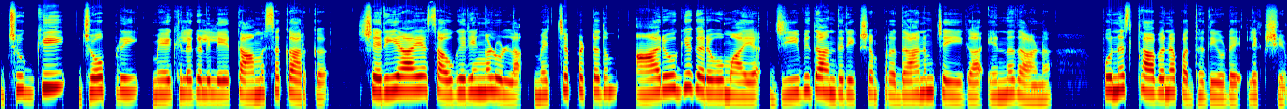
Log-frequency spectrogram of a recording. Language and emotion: Malayalam, neutral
